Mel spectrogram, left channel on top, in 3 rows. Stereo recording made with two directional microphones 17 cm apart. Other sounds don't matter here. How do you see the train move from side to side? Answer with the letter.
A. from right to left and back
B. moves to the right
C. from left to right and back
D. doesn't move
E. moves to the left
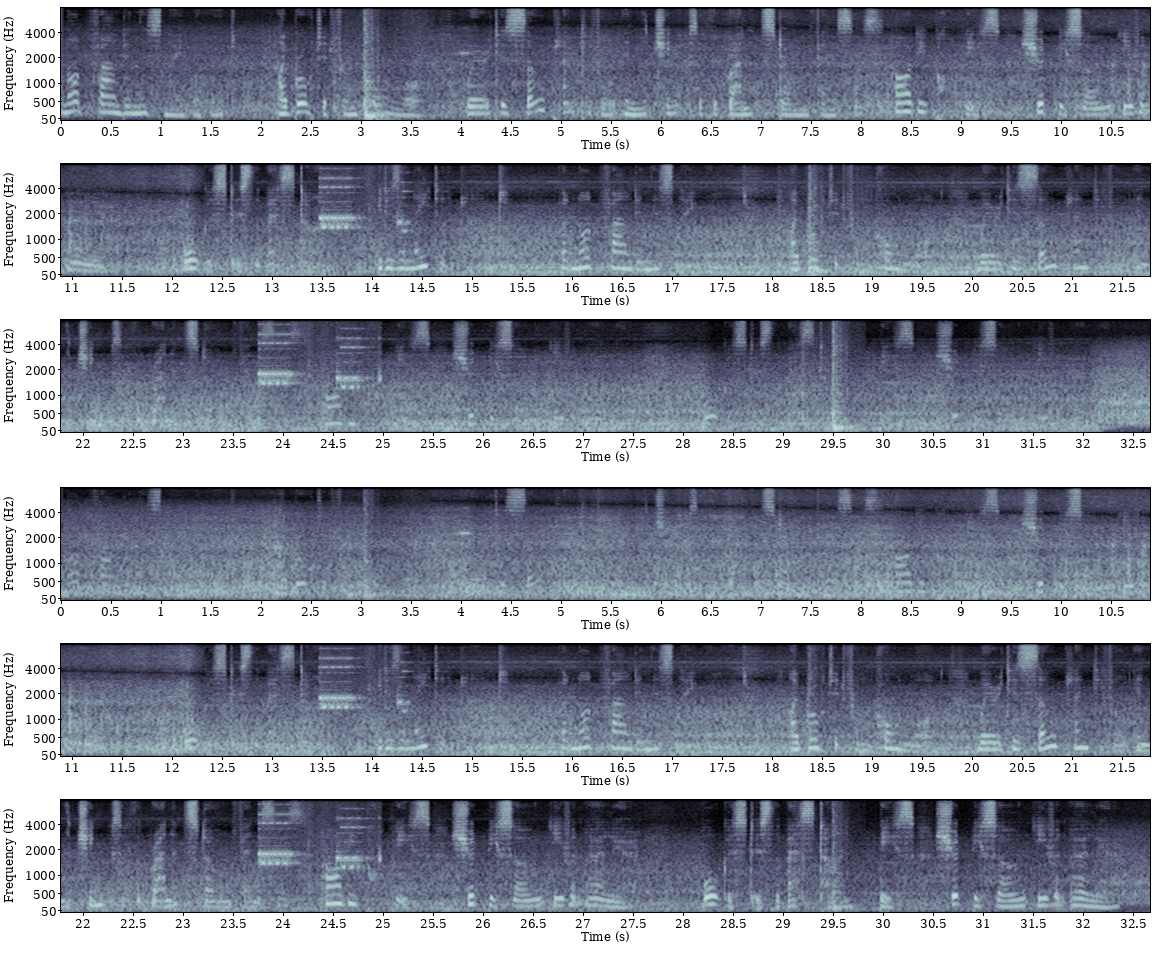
E.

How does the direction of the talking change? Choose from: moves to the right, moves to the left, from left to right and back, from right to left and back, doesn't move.
moves to the right.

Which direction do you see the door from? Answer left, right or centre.
left.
